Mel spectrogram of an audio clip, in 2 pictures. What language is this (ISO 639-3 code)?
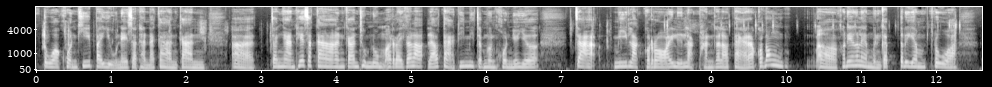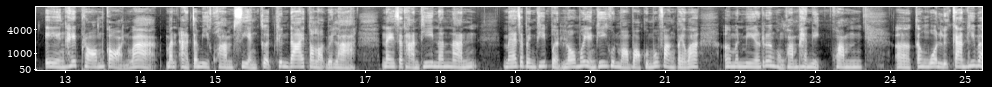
tha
